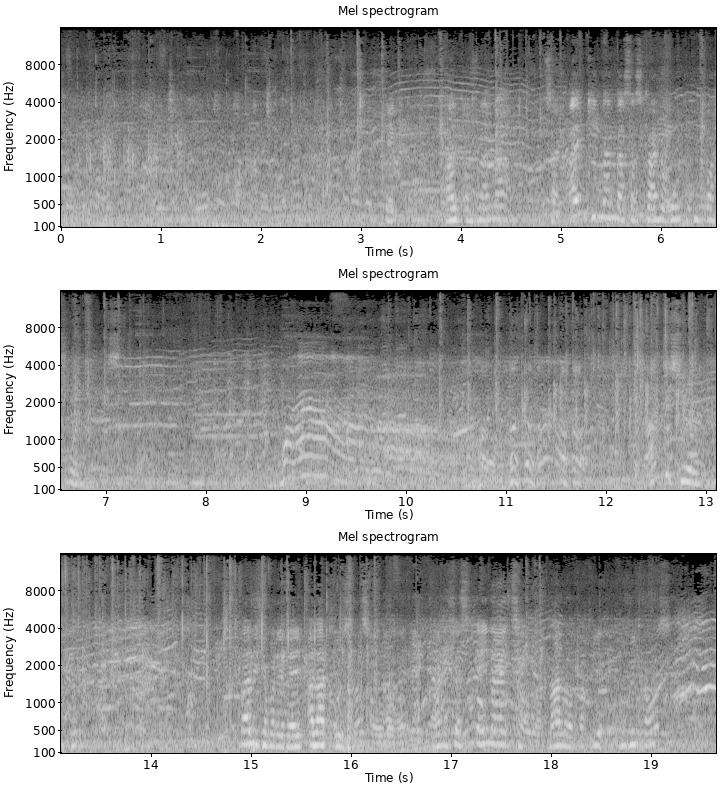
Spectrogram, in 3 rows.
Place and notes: Löhrrondell, Magician, Koblenz, Deutschland - Löhrrondell 11, Magician
Binaural recording of the square. Elenvth of several recordings to describe the square acoustically. At the children's day the square was full of entertainment for children, beyond others a magician whose show is audible. There is one omission since the children were too loud...
Koblenz, Germany, May 2017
